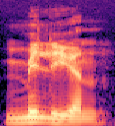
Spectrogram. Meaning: 1. The cardinal number 1 000 000: 10⁶; a thousand thousand (1,000²) 2. An unspecified very large number
- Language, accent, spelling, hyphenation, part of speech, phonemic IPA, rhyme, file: English, UK, million, mil‧lion, numeral, /ˈmɪl.jən/, -ɪljən, En-uk-million.ogg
